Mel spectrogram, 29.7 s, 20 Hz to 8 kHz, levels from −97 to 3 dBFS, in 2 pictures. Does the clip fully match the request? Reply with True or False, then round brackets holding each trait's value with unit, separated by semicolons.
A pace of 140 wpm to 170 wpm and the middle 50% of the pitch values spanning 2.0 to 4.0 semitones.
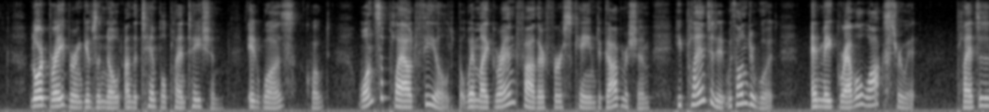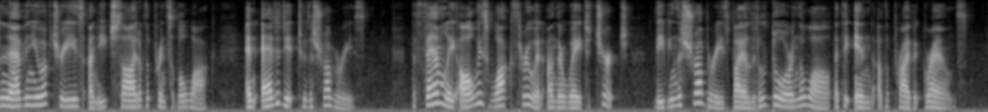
False (160 wpm; 5.2 semitones)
